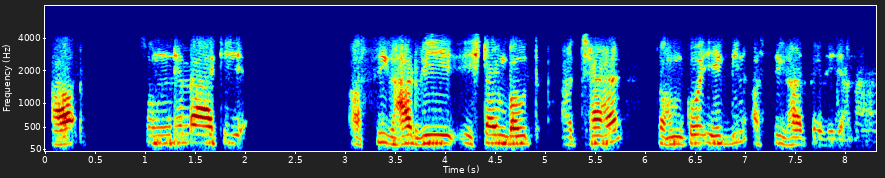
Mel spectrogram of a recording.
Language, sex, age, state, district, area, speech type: Hindi, male, 30-45, Uttar Pradesh, Varanasi, urban, conversation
